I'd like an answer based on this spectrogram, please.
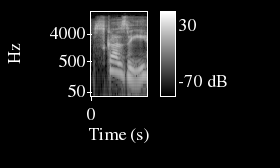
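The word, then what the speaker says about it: SCSI: least four SATA ports small computer system interface pronounced scuzzy hard drives join the storage Market in 1986.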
